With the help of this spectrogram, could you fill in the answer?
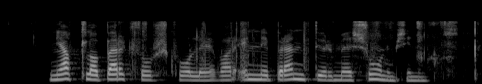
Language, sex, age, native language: Icelandic, male, 11, Icelandic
